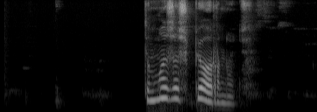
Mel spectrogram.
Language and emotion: Russian, neutral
